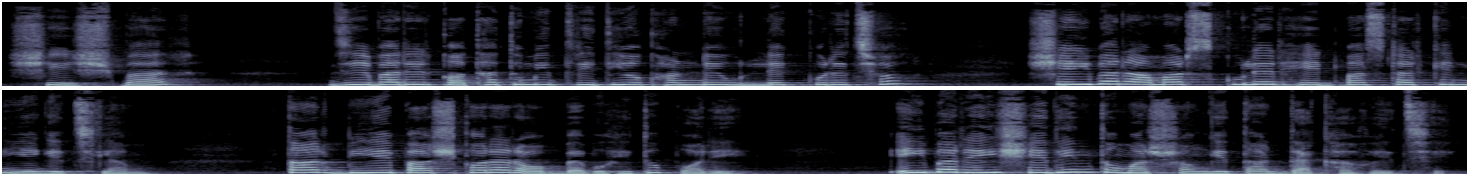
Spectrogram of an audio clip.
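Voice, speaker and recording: Slow, mellow woman reading reverently. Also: high-pitched. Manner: calm, measured, reverent. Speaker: reader. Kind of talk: scripted devotional reading.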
